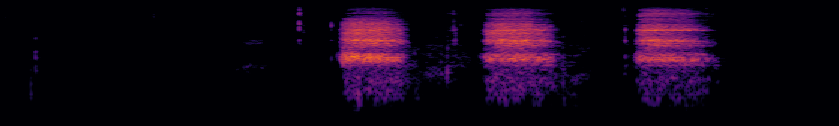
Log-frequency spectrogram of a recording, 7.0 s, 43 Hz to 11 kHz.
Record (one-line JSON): {"exhalation_length": "7.0 s", "exhalation_amplitude": 5384, "exhalation_signal_mean_std_ratio": 0.39, "survey_phase": "alpha (2021-03-01 to 2021-08-12)", "age": "18-44", "gender": "Female", "wearing_mask": "No", "symptom_cough_any": true, "symptom_fatigue": true, "symptom_fever_high_temperature": true, "symptom_headache": true, "symptom_onset": "4 days", "smoker_status": "Never smoked", "respiratory_condition_asthma": false, "respiratory_condition_other": false, "recruitment_source": "Test and Trace", "submission_delay": "2 days", "covid_test_result": "Positive", "covid_test_method": "RT-qPCR", "covid_ct_value": 16.0, "covid_ct_gene": "ORF1ab gene", "covid_ct_mean": 16.6, "covid_viral_load": "3700000 copies/ml", "covid_viral_load_category": "High viral load (>1M copies/ml)"}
